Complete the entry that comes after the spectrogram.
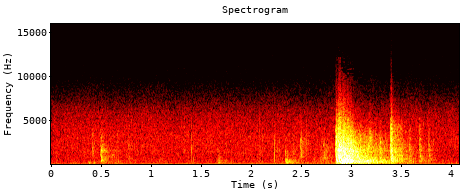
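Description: A door slams shut with one sharp, loud thud, followed a moment later by a softer knock, after faint quiet movement in a calm room.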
